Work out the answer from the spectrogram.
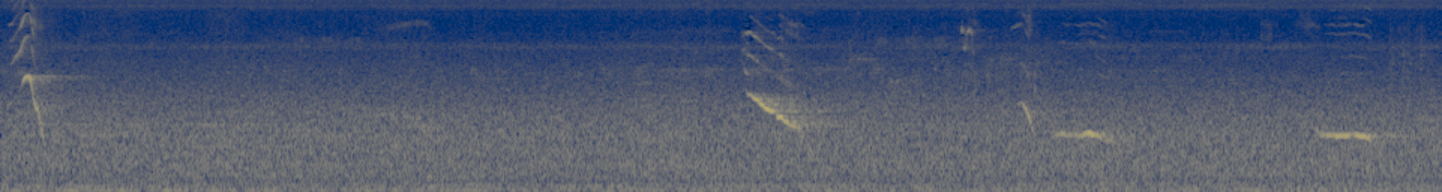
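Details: Common hill myna (Gracula religiosa) call: four scattered, loud, sharp whistles, mostly falling in pitch, over a steady background hiss.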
